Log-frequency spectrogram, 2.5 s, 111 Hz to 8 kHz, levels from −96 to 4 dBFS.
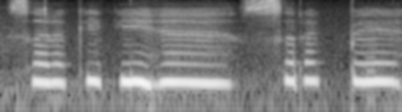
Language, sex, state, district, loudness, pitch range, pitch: Hindi, female, Bihar, Patna, -12 LUFS, 345-365 Hz, 355 Hz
